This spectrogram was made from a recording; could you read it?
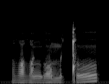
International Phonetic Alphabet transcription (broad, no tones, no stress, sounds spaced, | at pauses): ðˤ e ðˤ ə ŋ ɡ ɔ m ə ǃ o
